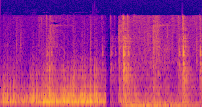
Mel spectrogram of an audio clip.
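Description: Wooden crates smash apart.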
